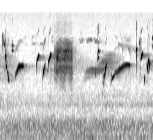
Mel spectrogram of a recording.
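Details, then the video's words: Goldfinch song in a short burst of liquid, high slurred notes and tinkling twitters, interrupted briefly by a harsh buzzy note in the middle before the twittering resumes. "Самая красивая песня щегла (Аудио) Как поёт щегол? Пение птицы щегол Песня щегла"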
